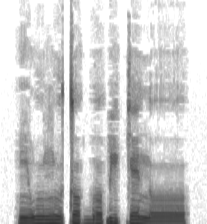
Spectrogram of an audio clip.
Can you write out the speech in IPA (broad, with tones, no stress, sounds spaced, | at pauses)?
ĩ˨ w u˧ ŋ u˦˨ t o˦ ɡ͡b o˧ ɓ i˦ k e˦ n oː˨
